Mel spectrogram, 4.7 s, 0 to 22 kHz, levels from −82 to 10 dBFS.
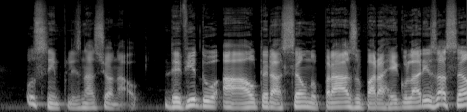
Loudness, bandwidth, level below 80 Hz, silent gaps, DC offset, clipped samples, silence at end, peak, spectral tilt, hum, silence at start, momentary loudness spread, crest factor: -19 LUFS; over 20 kHz; -64 dBFS; none; under 0.1%; under 0.1%; 0 s; 0 dBFS; -4.5 dB/octave; none; 0.25 s; 10 LU; 18 dB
